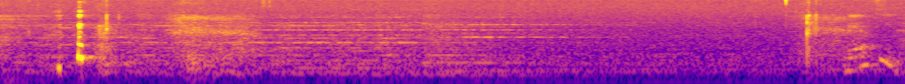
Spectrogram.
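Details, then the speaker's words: Baby with hiccups: two brief, abrupt hiccup sounds, one near the start and one near the end, over faint music and room noise. "growing in there. Poor baby's got hiccups."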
